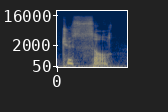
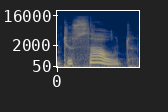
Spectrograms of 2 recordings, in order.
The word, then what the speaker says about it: Tussaud: Вот это Тюссо, да, не читается во французском, а вот это читается как О, получается Тюссо. Не Тюссауд, да, Тюссоз.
